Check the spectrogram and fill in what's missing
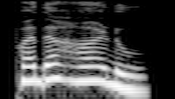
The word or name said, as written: ಪದಹಾಡು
